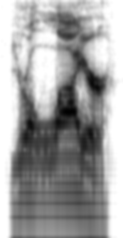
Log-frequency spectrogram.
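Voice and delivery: slow, deliberate accusation; slow accusing. Real, not acted. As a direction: drag out each word. Repeated accusation, drawn out.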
